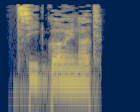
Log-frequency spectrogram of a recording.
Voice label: "zigeunert", German; adjectives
